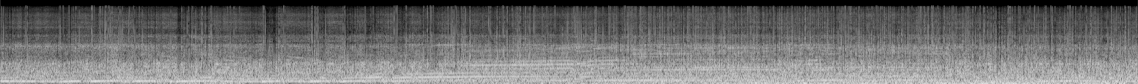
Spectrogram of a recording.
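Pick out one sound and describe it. A snowmobile engine drones loudly up close, its pitch rising and falling.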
